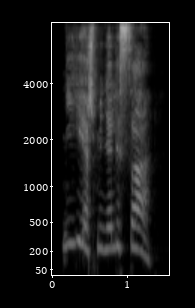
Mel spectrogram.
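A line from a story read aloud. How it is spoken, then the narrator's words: Pleading. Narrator (Russian): взмолилась белка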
